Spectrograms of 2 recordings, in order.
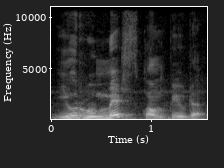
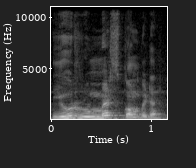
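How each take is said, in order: First: Very slow, word by word; slow classroom model; slow demo reading. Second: Said in the usual way. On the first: Shown as a demonstration. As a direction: stretch "your roommate's computer" out for learners. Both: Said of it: "computer".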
